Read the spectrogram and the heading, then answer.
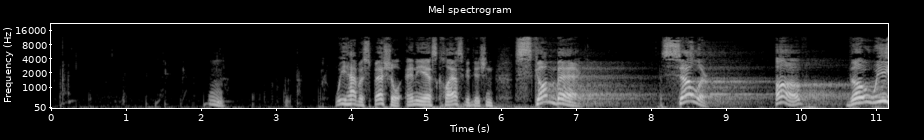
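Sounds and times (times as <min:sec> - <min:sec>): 
wet mouth clicks and lip noises: 0:00.0 - 0:03.7
person gulping a sip of water: 0:00.0 - 0:03.8
speech: 0:02.1 - 0:02.4, 0:03.8 - 0:07.3, 0:08.1 - 0:09.0, 0:09.6 - 0:11.1.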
